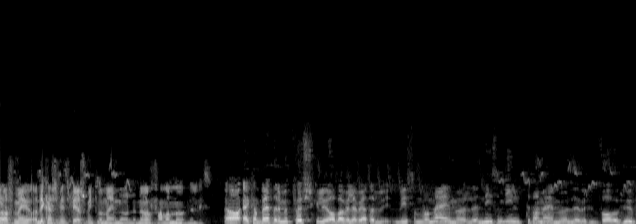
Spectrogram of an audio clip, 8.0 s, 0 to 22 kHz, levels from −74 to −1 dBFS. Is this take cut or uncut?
uncut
